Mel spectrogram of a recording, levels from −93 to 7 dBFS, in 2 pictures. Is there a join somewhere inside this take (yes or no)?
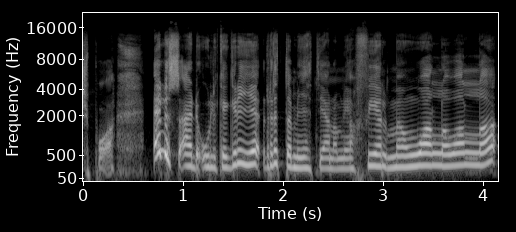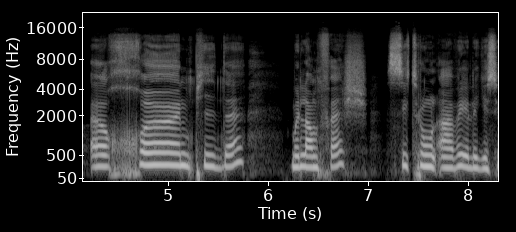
no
